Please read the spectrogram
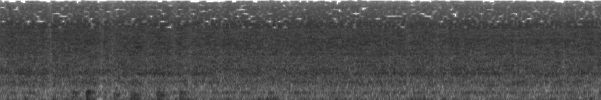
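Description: Squid, onions and whiting frying in oil in a nonstick pan, giving a steady sizzle while a spatula stirs them.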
